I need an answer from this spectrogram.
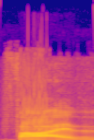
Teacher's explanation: this is voiced fricative labiodental upper teeth to lower lip feel the teeth planted right in · upper teeth to lower lip feel the teeth planted right in the lower lip and you set the lower lip vibrating that's what makes the sound you'll feel a gentle dark buzzing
